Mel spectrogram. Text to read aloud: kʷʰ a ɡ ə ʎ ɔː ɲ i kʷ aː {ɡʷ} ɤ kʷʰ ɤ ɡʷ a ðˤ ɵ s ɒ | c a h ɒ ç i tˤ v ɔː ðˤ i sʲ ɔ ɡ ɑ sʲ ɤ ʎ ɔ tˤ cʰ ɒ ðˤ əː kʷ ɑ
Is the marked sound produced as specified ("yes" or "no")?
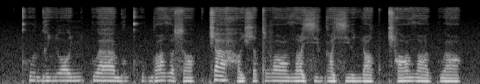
yes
